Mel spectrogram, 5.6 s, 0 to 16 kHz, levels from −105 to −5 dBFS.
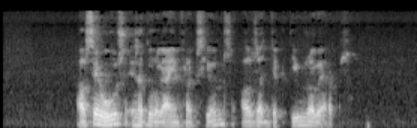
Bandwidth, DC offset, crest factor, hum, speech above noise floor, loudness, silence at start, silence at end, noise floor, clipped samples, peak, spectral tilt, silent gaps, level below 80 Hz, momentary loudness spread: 11.5 kHz; under 0.1%; 20 dB; none; 45 dB; -23 LUFS; 1 s; 0.95 s; -67 dBFS; under 0.1%; -4 dBFS; -6 dB/octave; none; -50 dBFS; 13 LU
